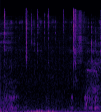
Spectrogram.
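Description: Near silence, with a few faint, short clicks of a stylus on a pen tablet during digital handwriting, the clearest about half a second in and near a second and a half.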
